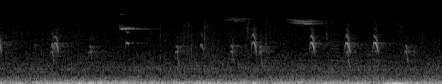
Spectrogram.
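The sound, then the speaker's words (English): Quail calling near a group of half-grown chicks moving through a buckeye, with many short, high chirps and peeps in an uneven scatter over a steady low background rumble. “I think that's a quail also.”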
